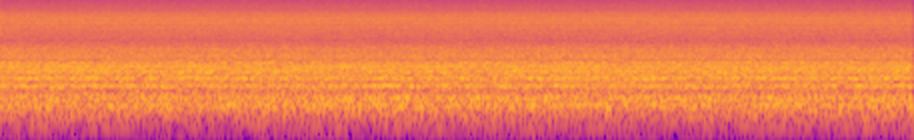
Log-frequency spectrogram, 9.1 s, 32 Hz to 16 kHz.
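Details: Rheem RBH residential air handler after its squeaking, non-serviceable blower motor was replaced with a 1030 rpm motor (old one 825 rpm): on high there is a steady, even whoosh with a smooth hum and no rubbing, ticking or wobble. Normal blower running.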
